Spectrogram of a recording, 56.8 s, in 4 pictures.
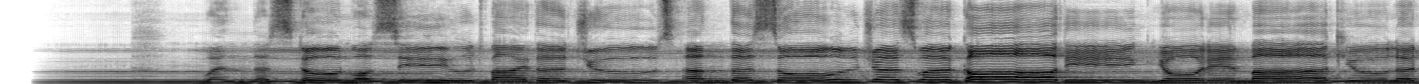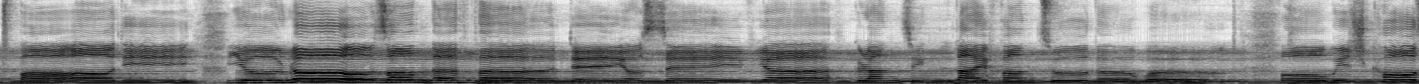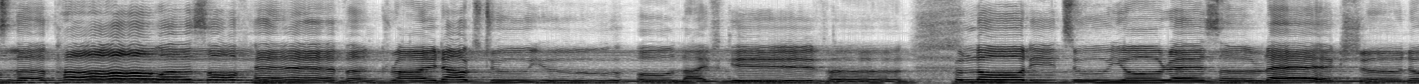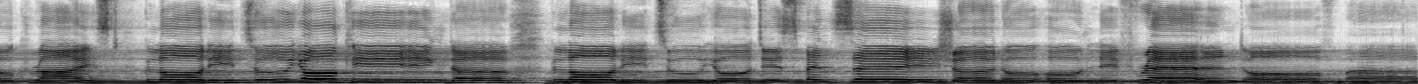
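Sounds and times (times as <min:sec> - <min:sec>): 
resurrectional dismissal hymn in first mode: 0:00.4 - 0:56.7.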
